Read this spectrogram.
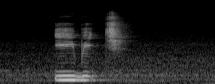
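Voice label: "Iibich", Chamacoco word, vapor; Ishir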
